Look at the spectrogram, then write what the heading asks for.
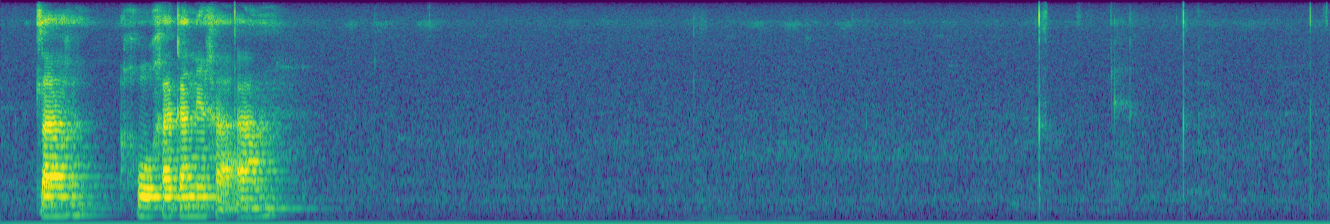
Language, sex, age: Tswana, female, 22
